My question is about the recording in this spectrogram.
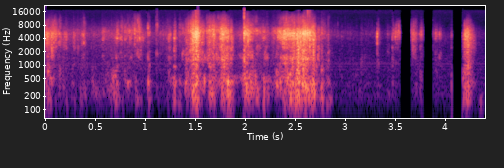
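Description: Packing material rustling and crinkling as a shipped package is unwrapped, with plastic bubble wrap being handled. A few light clicks and taps follow near the end.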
